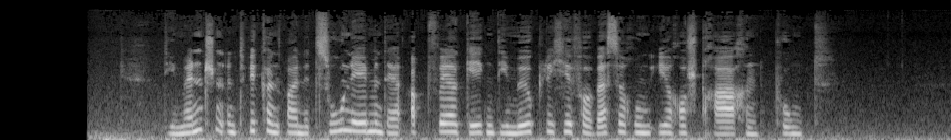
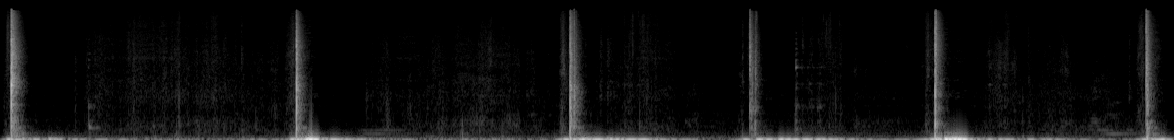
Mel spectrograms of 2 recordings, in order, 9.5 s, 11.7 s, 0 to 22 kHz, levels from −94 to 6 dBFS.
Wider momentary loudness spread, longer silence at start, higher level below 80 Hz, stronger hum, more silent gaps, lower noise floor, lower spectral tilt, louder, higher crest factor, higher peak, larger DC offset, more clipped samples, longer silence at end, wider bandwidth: second, 18 LU vs 28 LU; first, 0.9 s vs 0.05 s; second, -36 dBFS vs -30 dBFS; neither; neither; second, -40 dBFS vs -57 dBFS; first, -5.5 dB/octave vs -2.5 dB/octave; first, -17 LUFS vs -32 LUFS; about the same, 16 dB vs 20 dB; about the same, -2 dBFS vs -2 dBFS; neither; neither; about the same, 0 s vs 0 s; about the same, 15 kHz vs 14 kHz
